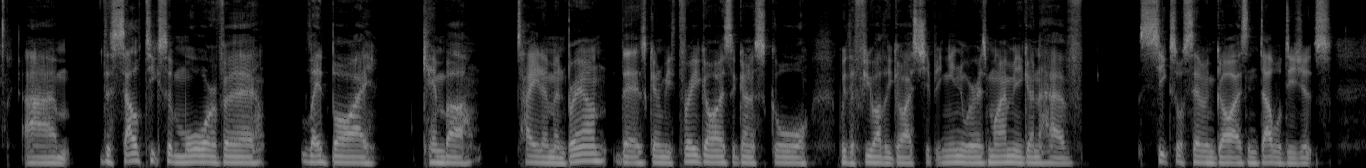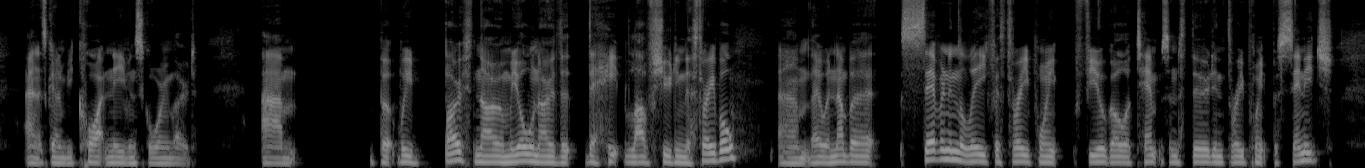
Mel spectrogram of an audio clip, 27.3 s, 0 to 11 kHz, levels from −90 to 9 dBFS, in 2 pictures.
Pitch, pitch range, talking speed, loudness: 120 Hz, 110-125 Hz, 200 wpm, -36 LUFS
